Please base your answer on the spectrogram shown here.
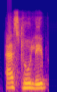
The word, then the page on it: astrolabe: Indian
